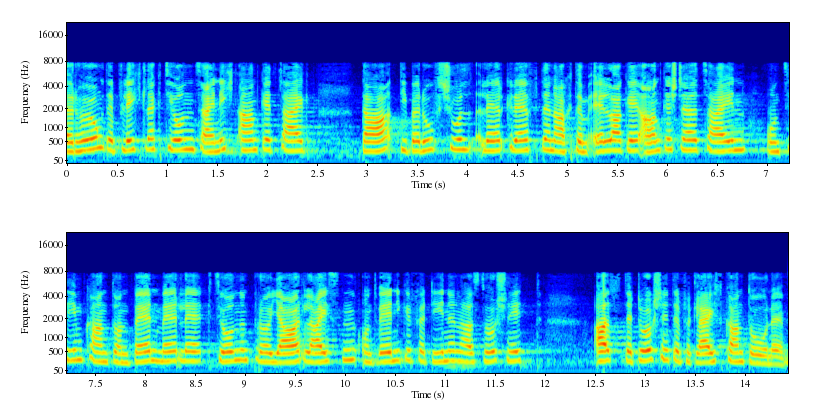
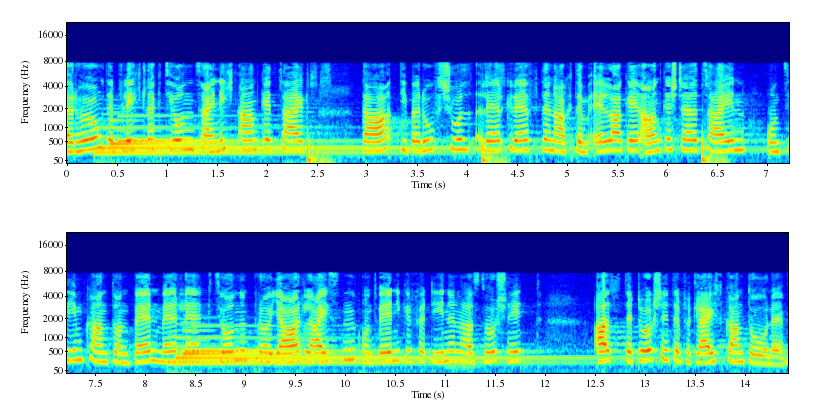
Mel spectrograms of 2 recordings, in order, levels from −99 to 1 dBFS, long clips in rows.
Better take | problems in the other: first | background sound (Guitar + Writing); 8 dB below the speech

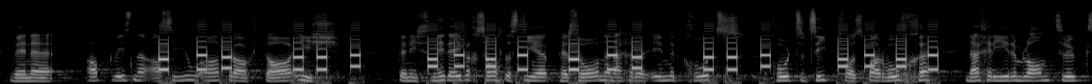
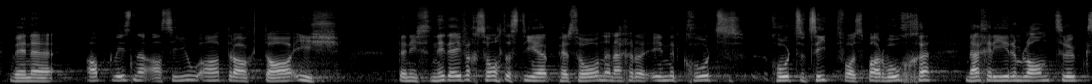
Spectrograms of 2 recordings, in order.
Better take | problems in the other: second | background sound (Telephone); 5 dB above the speech

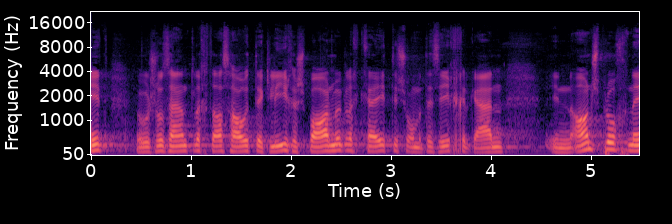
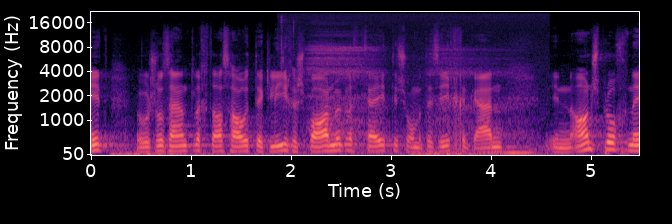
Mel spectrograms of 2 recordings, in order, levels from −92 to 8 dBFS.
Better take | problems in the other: first | background sound (Breathing + Boom); 13 dB below the speech

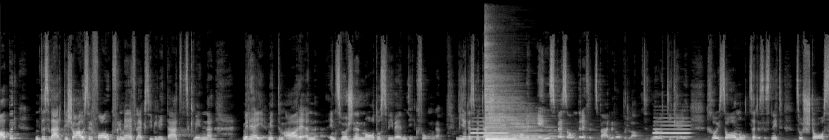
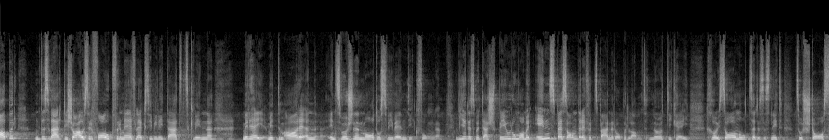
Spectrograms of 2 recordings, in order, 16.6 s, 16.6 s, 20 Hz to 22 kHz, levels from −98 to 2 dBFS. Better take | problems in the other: second | noise reduction (classical method log-MMSE)

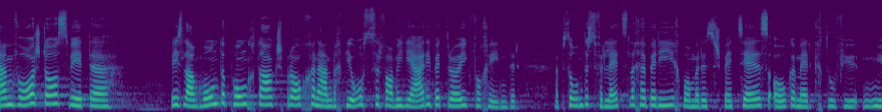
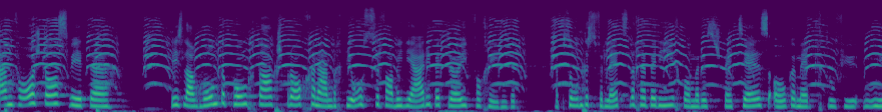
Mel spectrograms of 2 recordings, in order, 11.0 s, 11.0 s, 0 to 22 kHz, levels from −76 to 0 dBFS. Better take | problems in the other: first | noise reduction (classical method log-MMSE)

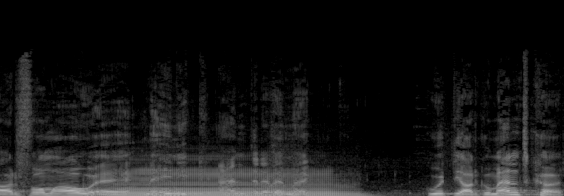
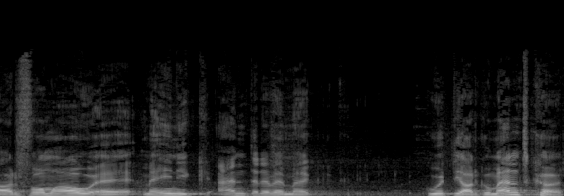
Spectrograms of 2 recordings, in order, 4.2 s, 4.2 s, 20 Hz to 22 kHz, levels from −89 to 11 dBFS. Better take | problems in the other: second | background sound (Wind instrument, woodwind instrument); 4 dB below the speech

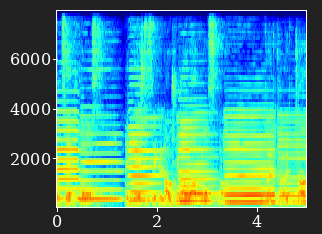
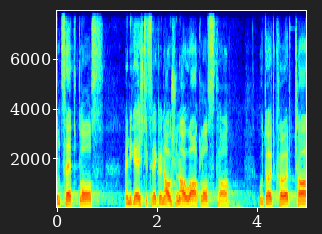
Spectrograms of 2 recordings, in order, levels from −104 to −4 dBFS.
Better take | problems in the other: second | background sound (Bowed string instrument); 5 dB above the speech // room echo; dies away in 0.8 s

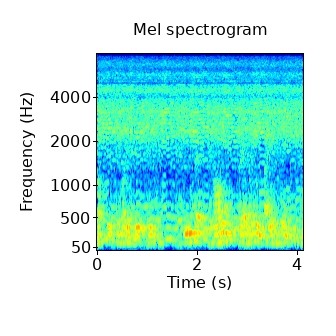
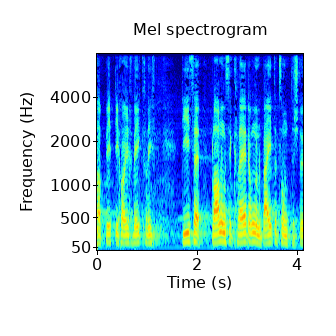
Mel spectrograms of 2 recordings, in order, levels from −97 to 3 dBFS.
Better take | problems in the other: second | background sound (Guitar); 3 dB below the speech // room echo; dies away in 0.8 s

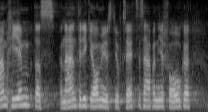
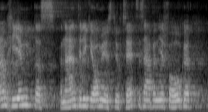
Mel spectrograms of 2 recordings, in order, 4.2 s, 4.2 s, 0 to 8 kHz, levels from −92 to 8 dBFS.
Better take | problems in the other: first | room echo; dies away in 1.7 s

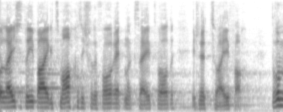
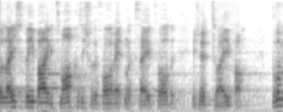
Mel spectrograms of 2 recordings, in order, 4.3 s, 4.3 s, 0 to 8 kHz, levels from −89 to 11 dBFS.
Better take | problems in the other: first | room echo; dies away in 0.2 s

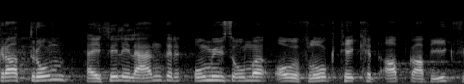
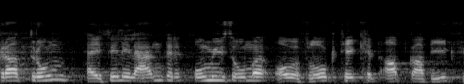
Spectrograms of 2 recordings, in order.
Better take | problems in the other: first | room echo; dies away in 0.2 s

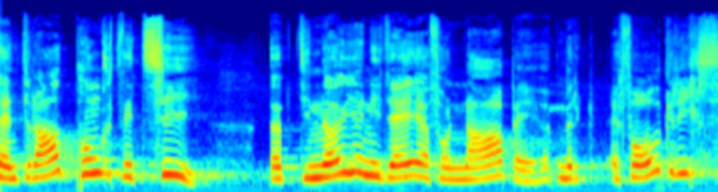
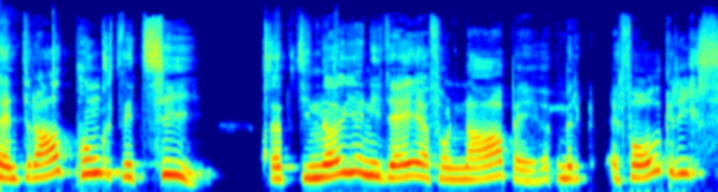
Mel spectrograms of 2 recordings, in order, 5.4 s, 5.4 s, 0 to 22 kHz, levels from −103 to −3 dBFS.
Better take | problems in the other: first | noise reduction (neural mask model Resemble Enhance denoiser)

